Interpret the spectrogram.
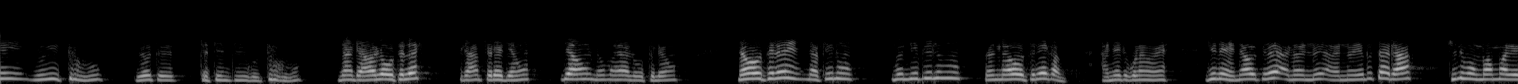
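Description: Speech heard through a narrowband mobile channel turns rougher, buzzier and more synthetic from 2.59 to 6.45 s and again from 8.33 to 11.33 s, with no gap and no change in bandwidth. This is an AMR rate drop. The codec's vocal-tract model is fed fewer pulse bits while protection for the weak radio link takes the rest, which fits a step down from 12.2 to 5.9 kbps before the rate recovers.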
